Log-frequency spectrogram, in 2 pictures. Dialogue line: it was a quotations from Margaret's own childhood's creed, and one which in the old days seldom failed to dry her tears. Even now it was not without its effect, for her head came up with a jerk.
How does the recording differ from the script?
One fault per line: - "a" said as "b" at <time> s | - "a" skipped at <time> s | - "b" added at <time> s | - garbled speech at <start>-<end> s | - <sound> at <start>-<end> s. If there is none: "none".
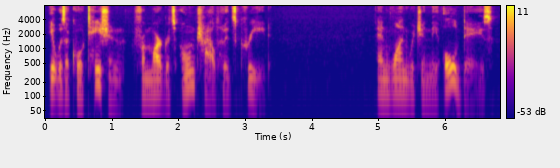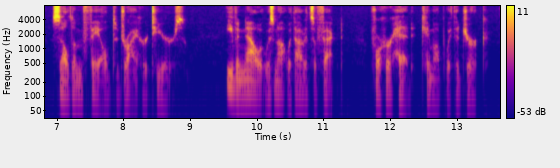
- "quotations" said as "quotation" at 0.4 s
